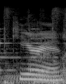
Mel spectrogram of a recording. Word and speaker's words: Kieran: Karan? – What's how you say his name? – Kieran. – Kieran.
